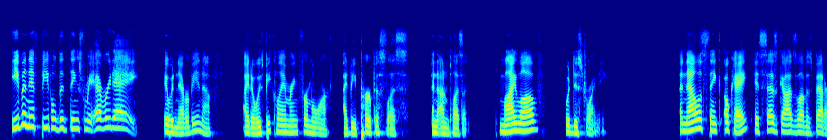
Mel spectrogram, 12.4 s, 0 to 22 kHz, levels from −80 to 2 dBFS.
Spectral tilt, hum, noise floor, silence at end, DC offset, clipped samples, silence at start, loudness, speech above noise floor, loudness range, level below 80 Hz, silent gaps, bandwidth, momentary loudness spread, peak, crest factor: -5.5 dB/octave; none; under -90 dBFS; 0 s; under 0.1%; under 0.1%; 0.2 s; -31 LUFS; over 60 dB; 4 LU; -68 dBFS; 2.21-2.47 s, 3.42-3.65 s, 5.10-5.14 s, 6.24-6.48 s, 7.17-7.44 s, 8.24-8.49 s, 9.18-10.20 s; 13 kHz; 13 LU; -6 dBFS; 26 dB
